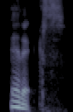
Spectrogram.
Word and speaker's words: Enix: yeah now that said any japanese enix title where they pronounced the name they always said it enyx so either they didn't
